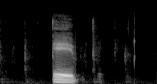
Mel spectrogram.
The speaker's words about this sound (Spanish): Se oye tu teclado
